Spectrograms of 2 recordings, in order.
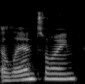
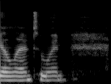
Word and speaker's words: allantoin: It has allantoin in it as well, and it may be pronounced allantoin, but I say allantoin.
